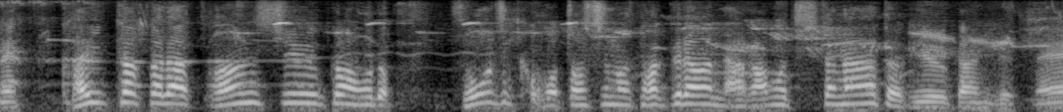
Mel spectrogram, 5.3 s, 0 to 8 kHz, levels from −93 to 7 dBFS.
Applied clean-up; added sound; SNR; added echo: neural mask model RNNoise.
